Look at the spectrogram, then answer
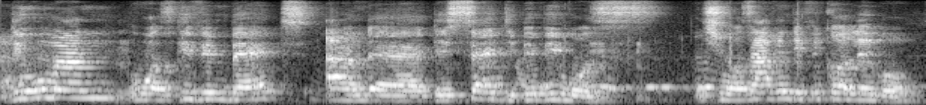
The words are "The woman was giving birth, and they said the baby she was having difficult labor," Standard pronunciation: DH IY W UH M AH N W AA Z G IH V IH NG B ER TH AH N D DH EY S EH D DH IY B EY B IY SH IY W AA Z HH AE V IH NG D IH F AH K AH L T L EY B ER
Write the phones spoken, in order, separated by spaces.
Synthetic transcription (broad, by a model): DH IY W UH M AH N W AA Z G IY V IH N B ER T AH N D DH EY S EH D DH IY B EY B IY SH IY W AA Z HH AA V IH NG D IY F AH K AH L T L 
